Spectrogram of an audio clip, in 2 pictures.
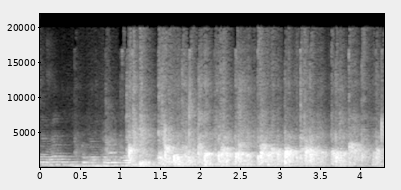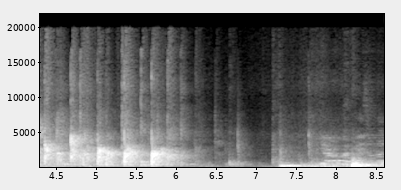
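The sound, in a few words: class applauding a student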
